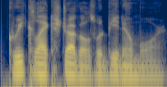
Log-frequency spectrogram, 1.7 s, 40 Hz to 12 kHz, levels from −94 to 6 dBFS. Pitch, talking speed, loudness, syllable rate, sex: 85 Hz, 215 wpm, -21 LUFS, 6.0 syllables/s, male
